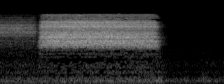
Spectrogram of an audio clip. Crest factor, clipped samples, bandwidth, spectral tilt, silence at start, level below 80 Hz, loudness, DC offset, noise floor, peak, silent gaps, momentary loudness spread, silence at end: 16 dB; under 0.1%; 11.5 kHz; 3.5 dB/octave; 0 s; -68 dBFS; -17 LUFS; under 0.1%; -57 dBFS; -6 dBFS; none; 10 LU; 0.65 s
